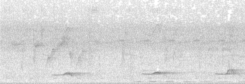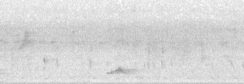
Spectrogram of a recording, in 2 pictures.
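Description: Birds calling outdoors: four short rising whistled calls spaced a second or two apart, and a brief series of about seven low hoots partway through, over a steady low background hum.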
